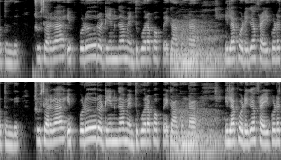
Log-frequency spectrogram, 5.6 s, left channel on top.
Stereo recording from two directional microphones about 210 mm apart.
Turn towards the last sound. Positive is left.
turn(degrees=-25)  # may be behind; listen again after turning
